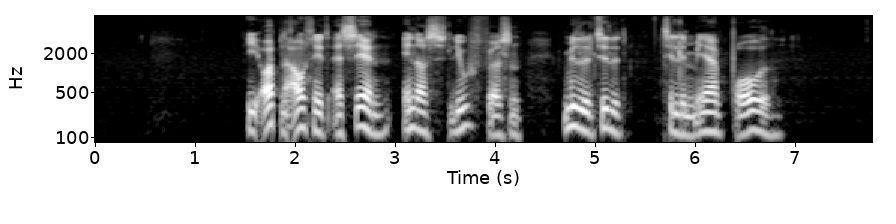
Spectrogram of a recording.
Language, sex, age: Danish, male, 25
